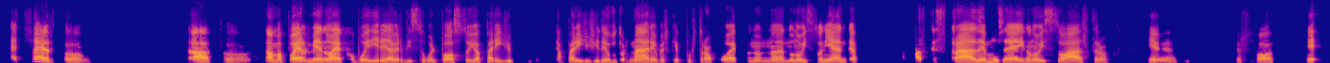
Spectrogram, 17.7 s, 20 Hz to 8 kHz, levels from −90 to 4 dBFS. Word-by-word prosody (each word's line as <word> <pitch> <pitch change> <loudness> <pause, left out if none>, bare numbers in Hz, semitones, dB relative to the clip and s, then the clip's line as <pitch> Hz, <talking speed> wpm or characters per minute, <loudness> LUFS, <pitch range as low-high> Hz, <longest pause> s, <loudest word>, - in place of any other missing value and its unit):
Eh, 305 - -2
certo. 150 - +1 1.3
Esatto, 150 -4 +2 0.2
No, 205 +1 +5
ma 160 -6 +1
poi 215 +7 +7
almeno, 175 +2 +3
ecco, 175 0 +2
puoi 155 0 -1
dire 165 +4 -2
di - - +1
aver 150 +1 0
visto 155 -2 -12
quel 145 0 -7
posto. 150 -2 -1
Io 155 +5 -1
a - - -2
Parigi 160 +2 -4 0.6
a - - -11
Parigi 160 +7 -3
ci 180 -2 -7
devo 160 0 -3
tornare, 160 0 +1
perché 150 +1 -10
purtroppo, 150 -2 -5
ecco, 155 -1 -3
non 140 0 -7
non 150 +1 -3
ho 155 - +1
visto 175 +2 -6
niente, 175 +1 0
a - - +1
a - - -36 0.2
parte - - -10
strade 180 0 +4
e - - +3
musei, 195 -3 +1
non 165 0 -4
ho - - 0
visto 180 +2 -4
altro 170 -4 +1 0.5
e 160 -1 -4 0.8
per 155 - -15
for 155 -2 0 0.4
e - - -1
160 Hz, 150 wpm, -22 LUFS, 150-180 Hz, 1.3 s, poi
